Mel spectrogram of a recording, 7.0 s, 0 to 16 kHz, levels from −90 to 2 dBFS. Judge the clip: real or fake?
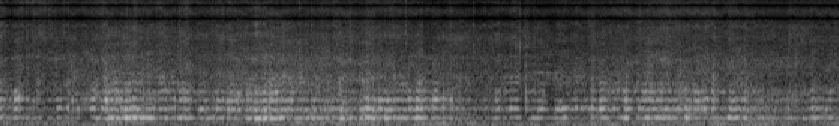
fake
